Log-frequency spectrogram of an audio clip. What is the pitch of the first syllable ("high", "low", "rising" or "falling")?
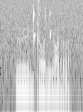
low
